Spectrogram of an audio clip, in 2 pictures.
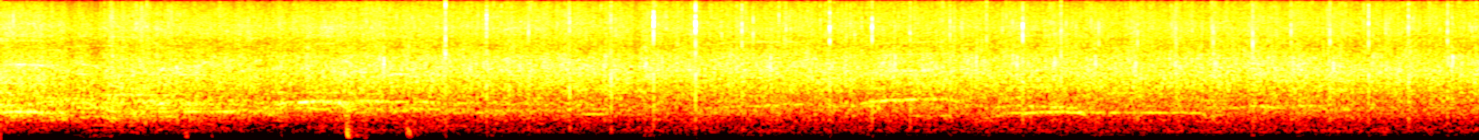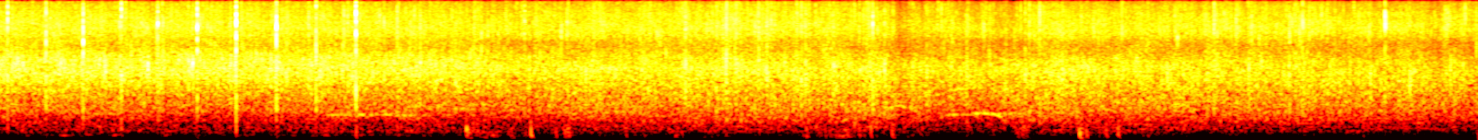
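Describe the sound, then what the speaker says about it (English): Sustained audience applause for members of the Toronto Symphony Orchestra at a film festival event, a dense steady clatter of many hands clapping at moderate distance, continuing for over twenty seconds with little variation. "the conductor, Michael Reisman, and a full round of applause for members of the Toronto Symphony Orchestra"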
